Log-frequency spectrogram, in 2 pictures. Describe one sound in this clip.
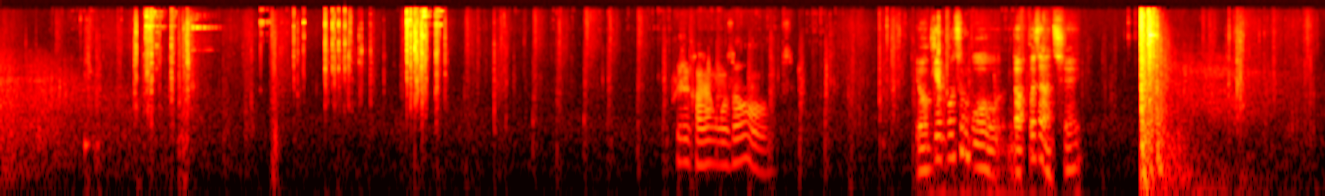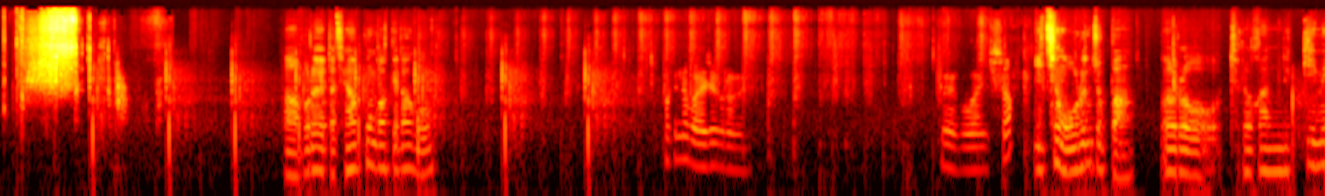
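Footsteps patter quickly over grass and dirt.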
